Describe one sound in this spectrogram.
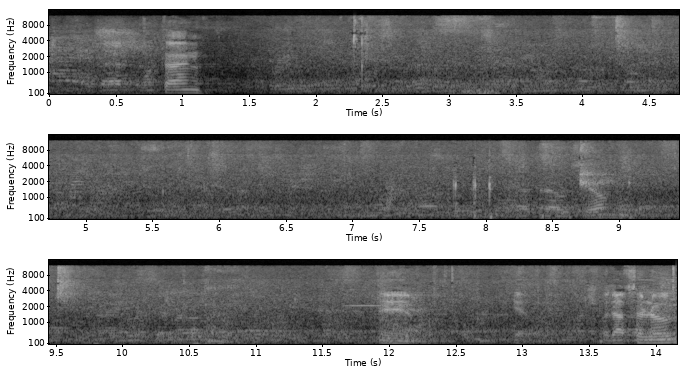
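Several men and women murmur and talk quietly in a large room.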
